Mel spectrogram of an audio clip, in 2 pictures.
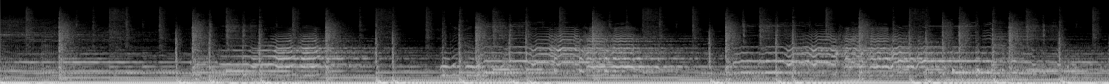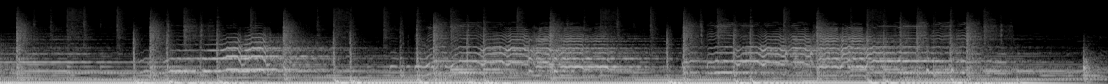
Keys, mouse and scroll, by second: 0.8-2.6 right drag, 3.6 shift+a, 6.3-6.9 middle drag, 7.6 click, 8.1 click, 9.5 shift+d, 10.9-13.2 middle drag, 14.6-15.6 drag, 16.1-17.2 drag, 18.4 click, 20.7-21.2 drag.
